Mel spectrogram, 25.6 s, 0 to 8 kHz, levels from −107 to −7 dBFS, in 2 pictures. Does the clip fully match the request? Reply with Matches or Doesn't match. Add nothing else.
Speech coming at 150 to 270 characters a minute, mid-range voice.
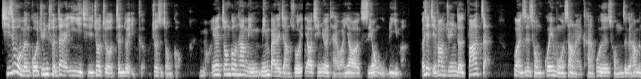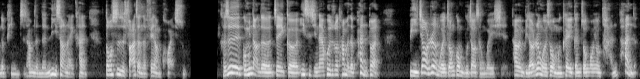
Doesn't match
